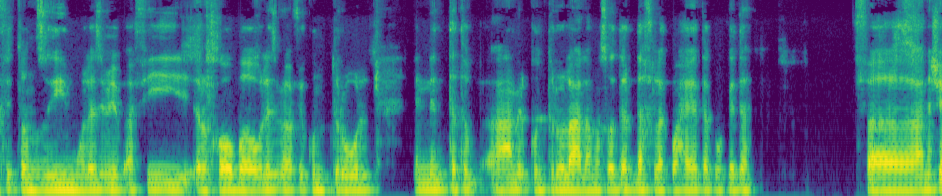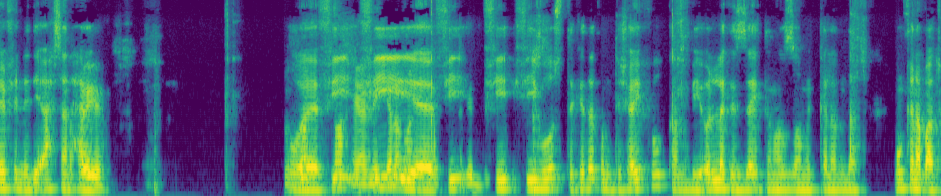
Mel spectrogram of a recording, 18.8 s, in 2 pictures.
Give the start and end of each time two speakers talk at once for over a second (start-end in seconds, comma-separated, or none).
12.3-14.3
